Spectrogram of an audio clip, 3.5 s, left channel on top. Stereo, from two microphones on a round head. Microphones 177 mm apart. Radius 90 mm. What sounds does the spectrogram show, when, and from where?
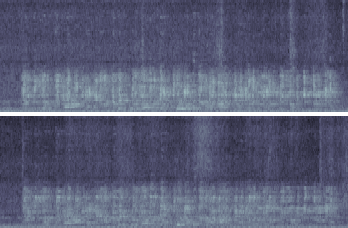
0.2 s typing on a keyboard: 55° left (ahead or behind), 4 m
